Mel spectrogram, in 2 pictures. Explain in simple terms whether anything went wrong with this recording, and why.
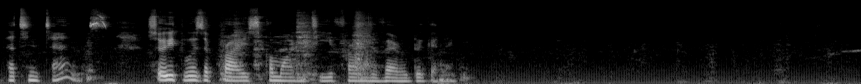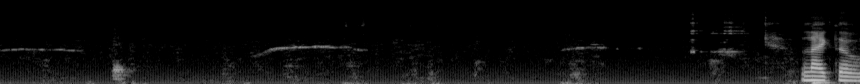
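Yes, something went wrong. A quiet but steady video or display buzz runs under the speech from start to finish. A screen or its video cable leaked electrical interference into the audio, which produces a low buzz at 60 Hz, the rate at which the picture refreshes, with a gritty hiss on top. Ordinary mains hum is smooth and tone-like, while this buzz carries that rough, fizzy edge above it.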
